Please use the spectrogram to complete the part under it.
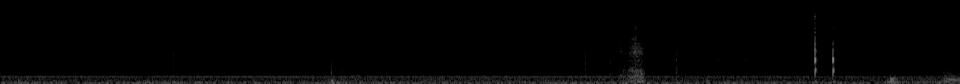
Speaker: Yeah, that one actually works, boys. I can hear the fuel pump running.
